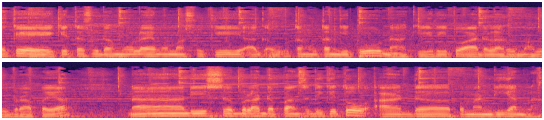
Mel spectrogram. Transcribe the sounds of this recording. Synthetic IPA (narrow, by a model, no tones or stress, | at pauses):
okekit̪asudahmulajməmasukiaɡaʔhṵt̪anɦut̪anɡit̪unahkiɾit̪uadalahrumahbəbəɾapaja | nadisəbəlahdəpans̬ədikɪt̪ːuadapəmandianlah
